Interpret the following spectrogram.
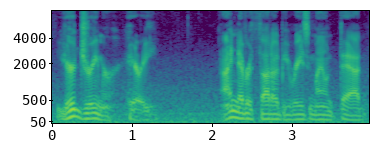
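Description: A man's voice: deep voice, moderate pace, slight background noise. A man acting a bitter, weary middle-aged soldier in a radio play, blunt and profane.

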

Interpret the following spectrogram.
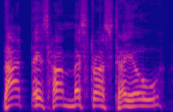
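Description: A man's voice: high voice, fairly even intonation, measured pace, a bit bright, no room sound, studio quality, voice pushed up. A man voicing a boy who plays a haughty, theatrical pirate captain in a story. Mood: commanding. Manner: haughty, commanding, dramatic.

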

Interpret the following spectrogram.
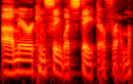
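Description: A man's voice: on the low side, steady tone, a little fast, a bit bright. A man co-hosting a podcast in casual chat, chatty and joking, often laughing. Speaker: podcast co-host.

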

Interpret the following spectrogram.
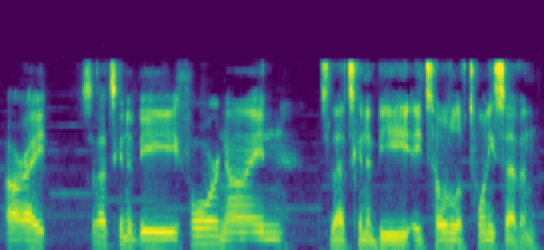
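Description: Man, very low voice, measured, inquisitive tabletop player, muffled recording. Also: little pitch movement, darkish tone. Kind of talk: deliberate in-game questions and chat. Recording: muffled audio, music bed. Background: music.

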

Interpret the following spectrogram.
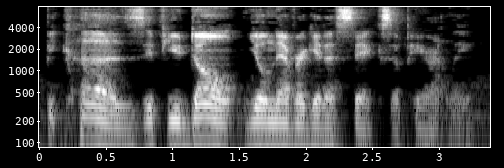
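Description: A man's voice: deep voice, moderate pace, husky. A man co-hosting a casual pop culture podcast, playful and enthusiastic in the way he talks. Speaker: podcast co-host.

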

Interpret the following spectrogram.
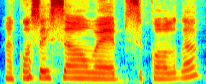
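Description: Older woman, clear high voice. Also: steady tone, moderate pace, no room sound. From Fortaleza, Ceará, northeastern Brazil. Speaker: podcast guest, psychologist. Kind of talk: conversational interview answers.

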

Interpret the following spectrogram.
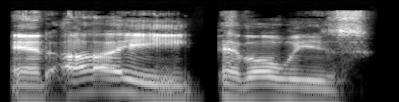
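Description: A man speaks as a podcast host in casual discussion, measured and musing. His pitch is average for a man, and the recording is dry. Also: expressive, vocal fry, dry recording.

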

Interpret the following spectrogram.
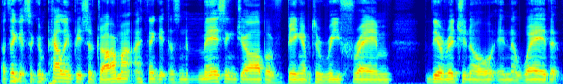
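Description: A man co-hosting a podcast, discussing and critiquing in a casual, halting way, repeating words for emphasis. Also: lowish voice, little pitch movement, a bit bright. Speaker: podcast co-host.

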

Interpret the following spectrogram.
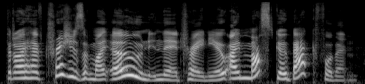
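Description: A woman's voice: high-pitched, sing-song, moderate pace, fairly bright tone, dry recording, studio quality, pitched above the performer's own voice. A woman voicing a gullible, superstitious old master of a household, blustering and emphatic, in a dramatised story. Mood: uneasy.

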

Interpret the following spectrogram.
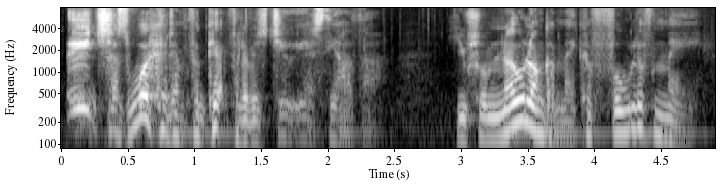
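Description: A man voicing an old tailor from a fairy tale, a hot-tempered, gullible father who exclaims loudly and theatrically. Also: medium pitch, big pitch swings, fairly quick, creaky, slightly rough, heavily acted. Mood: outraged.

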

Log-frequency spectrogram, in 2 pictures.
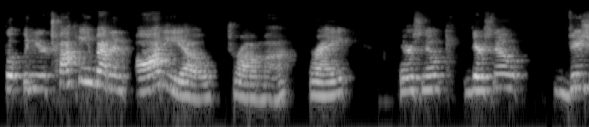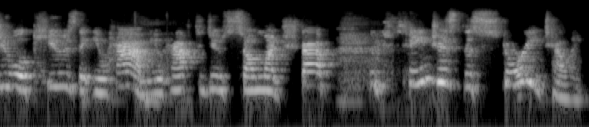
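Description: Lady podcast host chatting casually, bright sharp voice, roomy and a bit far from the mic. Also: a little high, lively intonation, unhurried. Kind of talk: casual, unfiltered interview chat. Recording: echoey room, distant from mic.

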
